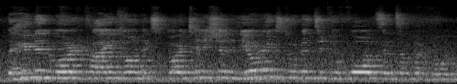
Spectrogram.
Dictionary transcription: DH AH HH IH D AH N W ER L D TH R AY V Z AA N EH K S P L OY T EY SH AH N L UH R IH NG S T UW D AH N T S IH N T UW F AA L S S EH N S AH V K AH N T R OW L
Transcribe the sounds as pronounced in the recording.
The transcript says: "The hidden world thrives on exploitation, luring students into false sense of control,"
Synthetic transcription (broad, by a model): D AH HH IH D AH N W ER D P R AY Z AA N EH K S P L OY T EY SH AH N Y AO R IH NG S T UW D AH N T S IH N T UW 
